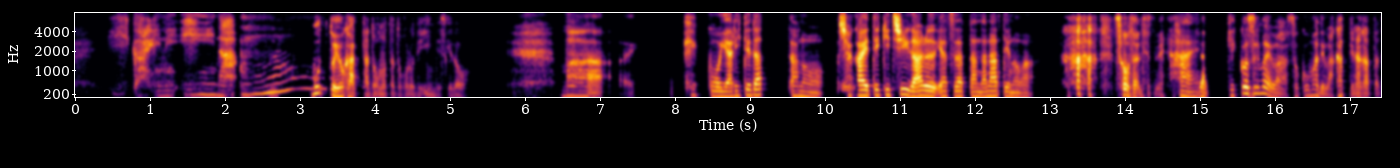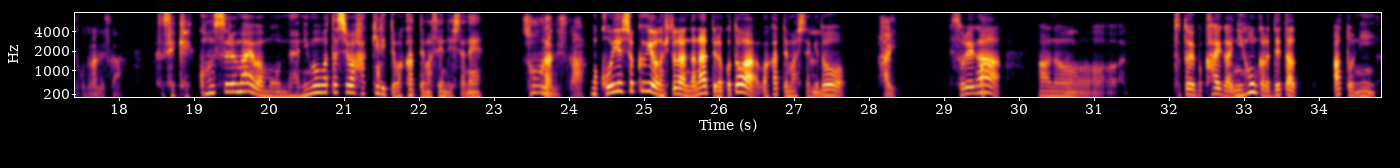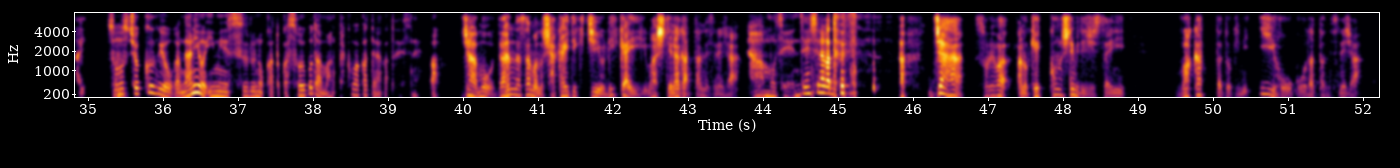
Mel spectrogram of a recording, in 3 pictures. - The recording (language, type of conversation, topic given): Japanese, podcast, 結婚や同棲を決めるとき、何を基準に判断しましたか？
- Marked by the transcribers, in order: laugh; laughing while speaking: "そうなんですね"; tapping; laughing while speaking: "してなかったです"; chuckle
